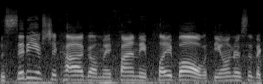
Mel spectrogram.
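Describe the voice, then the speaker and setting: Noticeable background noise sits behind the recording. A man speaks very fast in a high pitch. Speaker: TV news reporter. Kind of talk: TV news reporter delivery.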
